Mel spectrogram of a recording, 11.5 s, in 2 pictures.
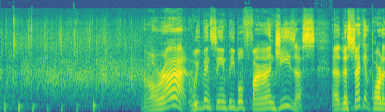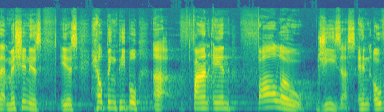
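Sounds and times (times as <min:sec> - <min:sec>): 
audience clapping: 0:00.0 - 0:02.8
speech: 0:02.2 - 0:11.5.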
